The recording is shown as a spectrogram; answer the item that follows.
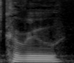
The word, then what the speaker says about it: Carew: If I'm hearing the musical starring David Hasselhoff in my head correctly, Danvers Carew is how you pronounce it.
